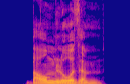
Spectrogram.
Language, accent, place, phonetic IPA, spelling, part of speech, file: German, Germany, Berlin, [ˈbaʊ̯mloːzm̩], baumlosem, adjective, De-baumlosem.ogg
- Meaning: strong dative masculine/neuter singular of baumlos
